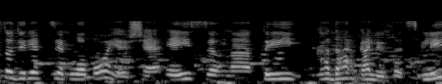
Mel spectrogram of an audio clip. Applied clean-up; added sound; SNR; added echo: classical method Wiener filter.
